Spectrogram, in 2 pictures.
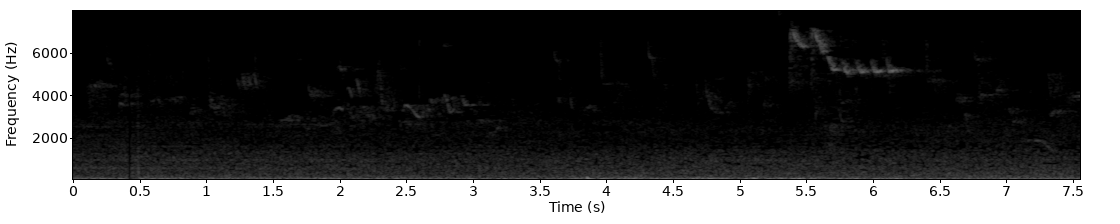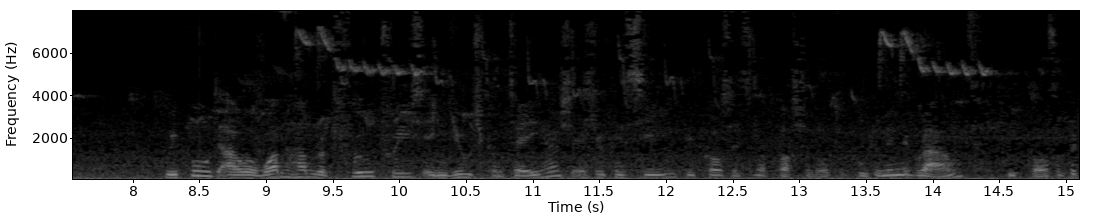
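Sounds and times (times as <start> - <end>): low outdoor rumble: 0.0 - 15.0
songbirds chirping: 0.0 - 15.0.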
